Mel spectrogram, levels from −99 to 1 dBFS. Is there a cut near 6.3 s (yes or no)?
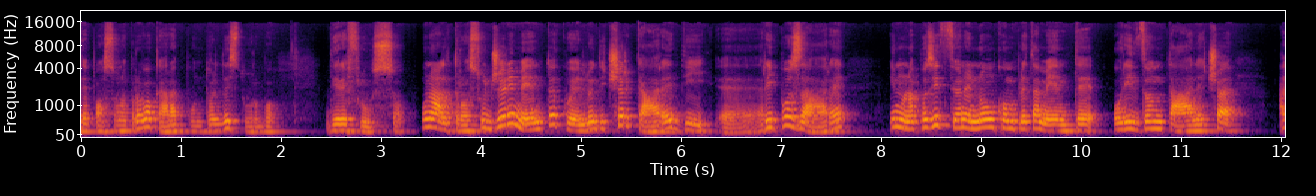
no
